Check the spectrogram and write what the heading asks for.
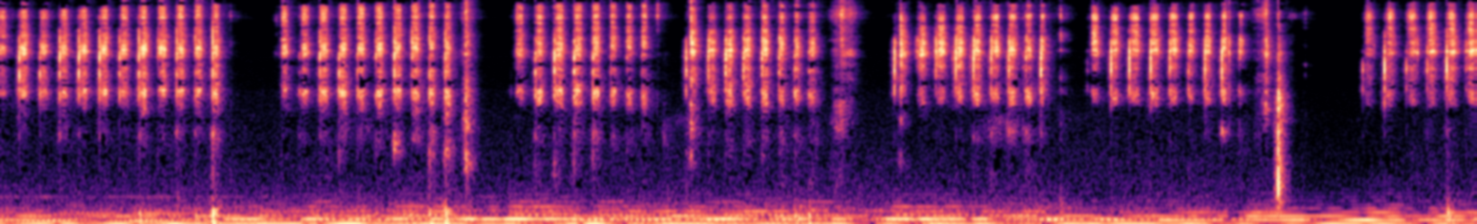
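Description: Broad-tipped marker hatching rapidly back and forth on paper, about seven strokes a second, in runs of a couple of seconds broken by short pauses. Soft background music plays underneath.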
